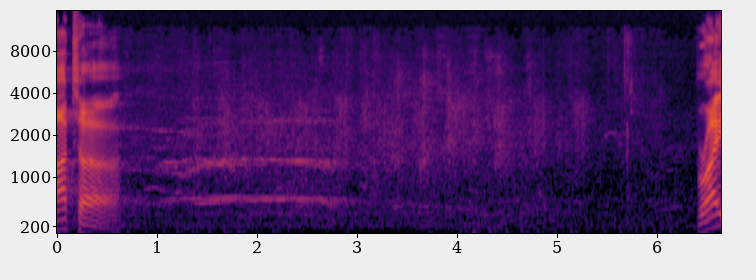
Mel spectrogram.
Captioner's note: cheering, applause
